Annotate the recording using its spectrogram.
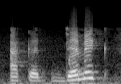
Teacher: The K part is stressed, then you have academic, the D part is stressed, then you have academician, the mission part is stressed. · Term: primary stress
